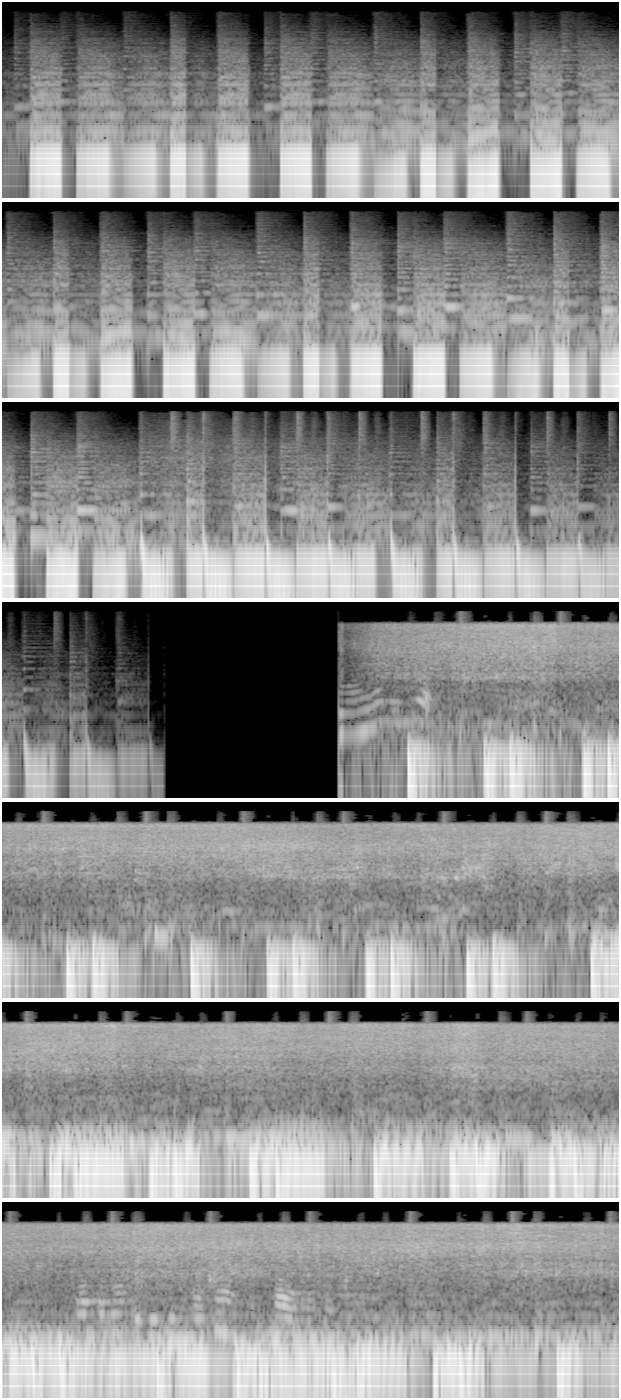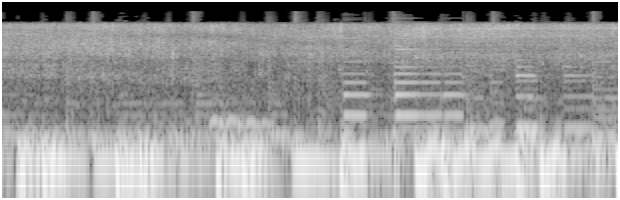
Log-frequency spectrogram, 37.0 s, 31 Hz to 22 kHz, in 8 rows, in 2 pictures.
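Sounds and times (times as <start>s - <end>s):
background music with low beat: 0.1s - 15.0s, 17.5s - 37.0s
fish frying in hot oil: 16.4s - 37.0s.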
